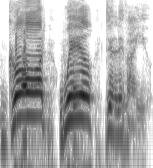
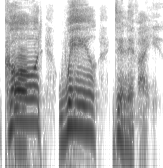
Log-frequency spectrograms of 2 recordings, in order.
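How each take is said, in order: First: Louder, slower repeat. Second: Said in the usual way. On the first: Shown as a demonstration. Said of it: "repeated louder and slower". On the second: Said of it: "repeated declaration, second louder".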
